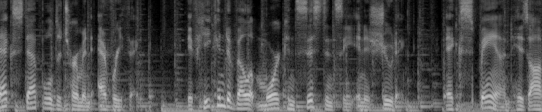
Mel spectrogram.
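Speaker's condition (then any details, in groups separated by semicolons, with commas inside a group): No condition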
